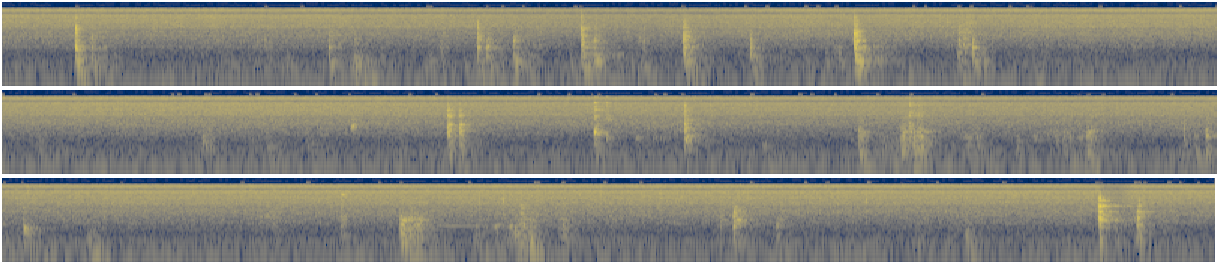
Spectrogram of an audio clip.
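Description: Cauliflower rice sizzling and frying in a pan, a steady hiss of moderate loudness broken by frequent sharp pops and crackles throughout, with no voices.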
